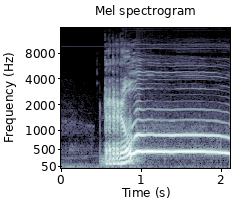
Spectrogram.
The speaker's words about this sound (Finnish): Täällä puhuu viidakon mahtavin leijonanpentu Roar. Hän, jolla on viidakon uljain kuono ja hienoimmat pikkutassut, ja kuulitte karjuntani.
